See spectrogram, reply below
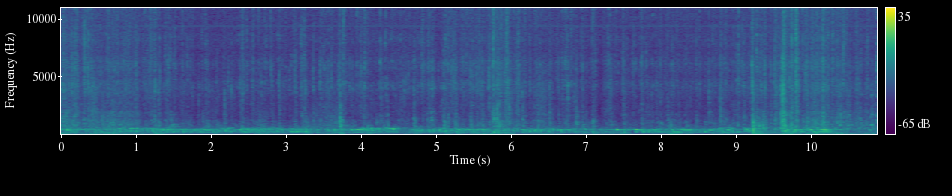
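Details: Indoor loft of young racing pigeons during pairing, Pruszków branch, Poland, season 2023; low cooing from many birds continues throughout, softer in places, with occasional wing claps and knocks.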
